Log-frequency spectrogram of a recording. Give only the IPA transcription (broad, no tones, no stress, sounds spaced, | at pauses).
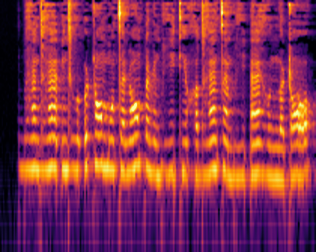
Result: bʱ æ̃ dʱ æ̃ ʔ ĩ dʱ ʊ ʔ ʊ ʈ ɔ̃ b ɔ̃ t̪ æ ɳ ɔ̃ p æ ɳ ĩ bʱ i tʲ ɔ̃ h ʌ dʱ æ̃ t̪ æ̃ bʱ i ʔ æ̃ ɦ ʊ n̪ ʌ ʈ ɔ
